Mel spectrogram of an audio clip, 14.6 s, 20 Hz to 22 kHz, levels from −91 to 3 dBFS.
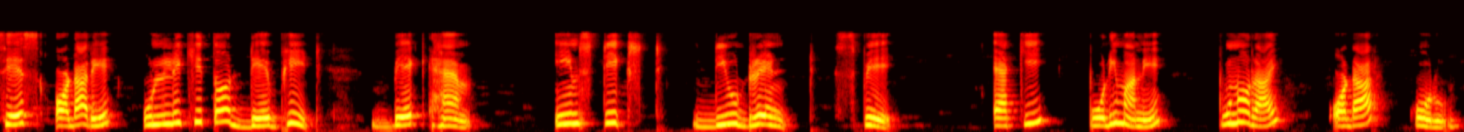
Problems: background sounds at intervals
